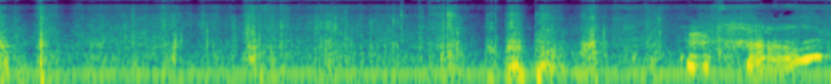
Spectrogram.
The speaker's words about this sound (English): Okay, and then give me your other arm really quick through. And then we're just gonna zip you up.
